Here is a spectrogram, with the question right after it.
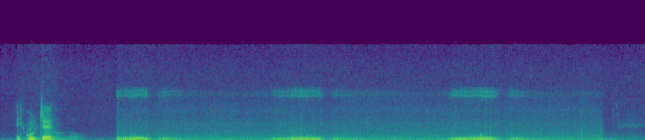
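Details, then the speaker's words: Loud, harsh, hollow breath sounds in three cycles over a steady hum, with pauses between breaths: normal laryngotracheal (tracheal) breath sounds on auscultation during a respiratory physical examination teaching demonstration. "entre los hallazgos normales se ausculta el soplo respiración laringotraqueobronquitis"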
